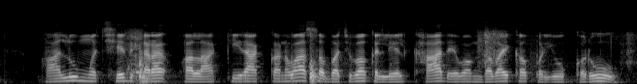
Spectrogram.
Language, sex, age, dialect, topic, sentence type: Maithili, male, 25-30, Southern/Standard, agriculture, question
